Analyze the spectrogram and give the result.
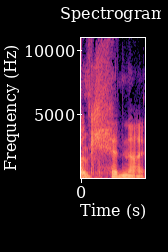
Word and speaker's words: echidna: Echidna. It's an echidna. – Echidna. – Which is like in the family of porcupine. It looks like a porcupine, but it's called an echidna. It's spelled E-C-H-I-D-N-A.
